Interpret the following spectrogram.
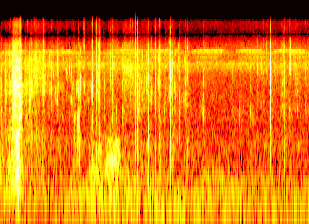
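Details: Raccoons feeding in the wild, chewing close up: a loud crunch at the start, then scattered snapping bites and soft smacking that thin out toward the end over faint hiss.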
